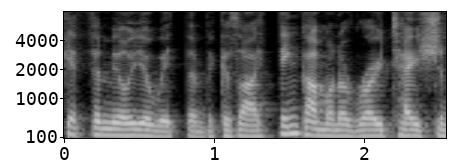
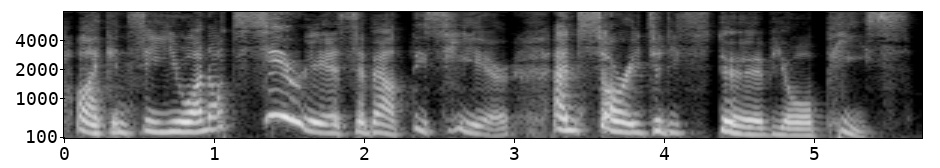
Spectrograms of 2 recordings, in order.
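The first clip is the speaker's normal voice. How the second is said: mock scammer voice; 8 semitones higher, 6 dB louder than usual. Voicing the scammer's exit line.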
